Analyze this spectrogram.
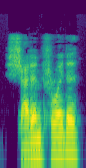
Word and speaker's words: Schadenfreude: Superiority theory typically gets tied up with the German word Schadenfreude, I think it's pronounced, uh which refers to the joy we get when we see others harmed.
